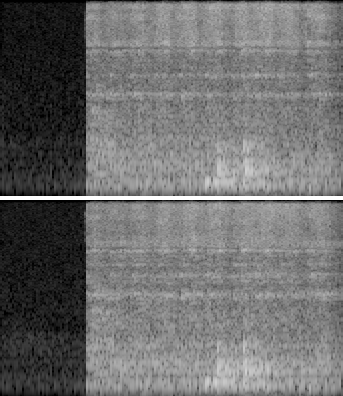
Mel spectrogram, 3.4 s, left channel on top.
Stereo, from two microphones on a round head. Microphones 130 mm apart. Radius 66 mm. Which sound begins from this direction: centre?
Scissors, at 0.9 s.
